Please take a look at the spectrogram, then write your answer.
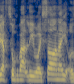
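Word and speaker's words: Sané: well as we have to talk about Leroy Sane or Zane as I've now been told on how to pronounce it.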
